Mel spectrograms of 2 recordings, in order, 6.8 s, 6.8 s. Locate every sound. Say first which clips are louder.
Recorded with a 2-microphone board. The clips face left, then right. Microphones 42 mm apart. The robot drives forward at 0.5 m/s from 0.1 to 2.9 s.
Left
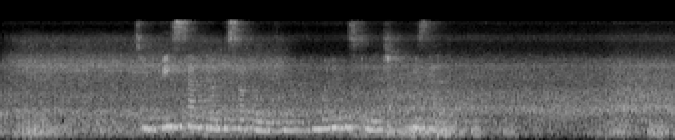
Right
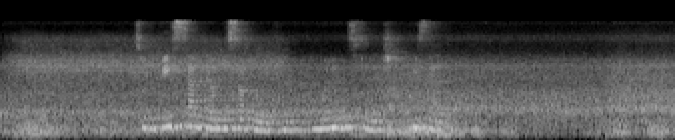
1.4 s a woman speaking: even; 5° right (ahead or behind), 1.1 m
